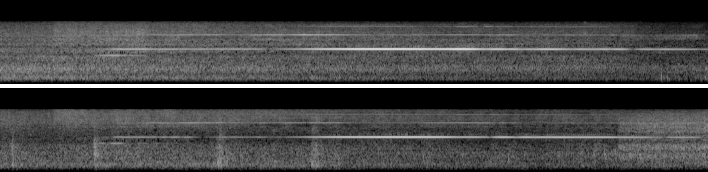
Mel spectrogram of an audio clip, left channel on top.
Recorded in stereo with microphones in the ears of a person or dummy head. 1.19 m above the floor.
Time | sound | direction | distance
0.9 | a flute | 45° left (ahead or behind) | 5.5 m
